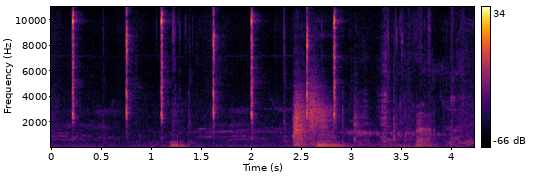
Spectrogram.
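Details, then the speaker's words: Honda Beat scooter electric starter, battery tested good at about 13 V: pressing the starter button gives sharp dry clicks roughly twice a second with no cranking, intermittently; fault attributed to the starter motor (dinamo). "Mayoritas ini kalau dinamo yang bermasalah di sini biasanya ada suara cetik-cetik ya."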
